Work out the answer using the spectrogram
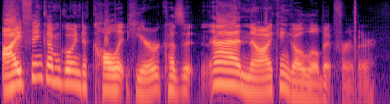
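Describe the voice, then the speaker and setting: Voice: mid-range voice, big pitch swings, brisk, a bit bright, clean tone, no room sound. A game streamer giving casual, emphatic commentary and reading game text aloud on a livestream. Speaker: streamer hosting a visual novel playthrough.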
